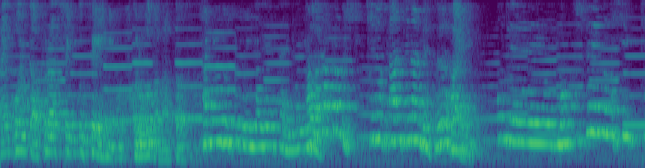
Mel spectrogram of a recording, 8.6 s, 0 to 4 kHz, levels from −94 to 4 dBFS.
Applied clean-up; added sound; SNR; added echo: none; Wind instrument, woodwind instrument; 15 dB; reverberation time 0.8 s.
